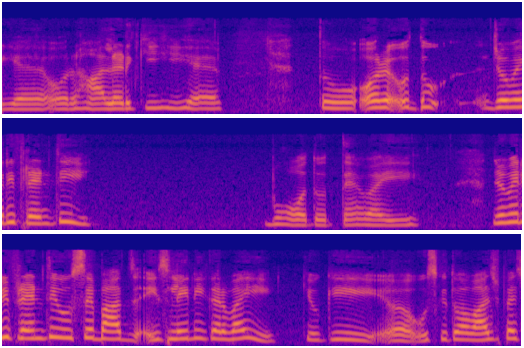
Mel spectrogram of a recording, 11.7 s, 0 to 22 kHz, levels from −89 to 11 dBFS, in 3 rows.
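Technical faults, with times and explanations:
No technical faults heard.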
